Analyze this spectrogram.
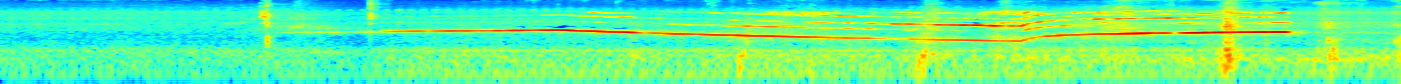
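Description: Police patrol boat siren wailing: one slow sweep that slides down in pitch and then climbs quickly back up before stopping, with a few sharp knocks along the way.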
